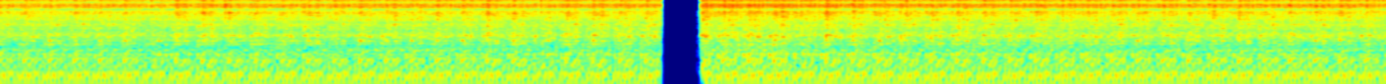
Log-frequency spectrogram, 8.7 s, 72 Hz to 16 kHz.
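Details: 1942 Chevrolet G506 truck, first runs in 40+ years: low, uneven thumping lope about three beats a second; misfire, plug-wire pull test shows two dead cylinders though both spark.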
